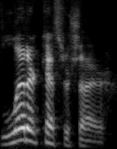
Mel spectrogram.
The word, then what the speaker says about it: Leicestershire: So I guess Shire is pronounced sure. Depends where you're from. Wales? Yeah, I don't know, dude. Again, American, I told you how I'd pronounce it. It's Leicestershire, right?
